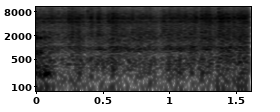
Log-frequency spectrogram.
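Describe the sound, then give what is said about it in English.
Continuous crinkling and rustling of tissue paper as a birthday present is opened from a gift bag, a steady papery hiss with small crackles throughout and no voices. “So when you hear the rustling, it's because of tissue paper.”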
